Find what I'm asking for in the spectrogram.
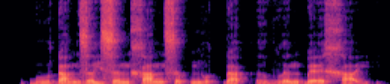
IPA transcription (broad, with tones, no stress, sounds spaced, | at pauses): ɓ u˧ ɗ a˧˩ n z ə˧ j z ə˧ n x a˧ n s ə˨˩ p̚ ɲ o˨˩ t̚ ɗ a˨˩ k̚ ʔ ə̤˨˩ w l ə˧ n ɓ ɛ̰˧˥ x a̰˧˨ j ʔ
